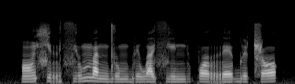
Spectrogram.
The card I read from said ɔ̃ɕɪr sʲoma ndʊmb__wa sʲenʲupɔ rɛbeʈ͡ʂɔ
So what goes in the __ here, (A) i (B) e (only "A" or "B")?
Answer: B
